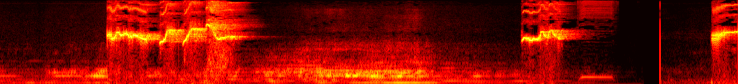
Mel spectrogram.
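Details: Orange-headed thrush lure song intended to set off singing in kept birds: a loud chattering phrase with sliding whistles, a stretch of soft murmuring background noise, a sharp click, then two more harsh whistled bursts.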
